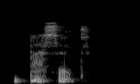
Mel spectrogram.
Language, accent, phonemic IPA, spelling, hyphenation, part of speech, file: English, Southern England, /ˈbæsət/, Bassett, Bas‧sett, proper noun, LL-Q1860 (eng)-Bassett.wav
- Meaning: An English surname transferred from the nickname derived from a nickname for a short person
